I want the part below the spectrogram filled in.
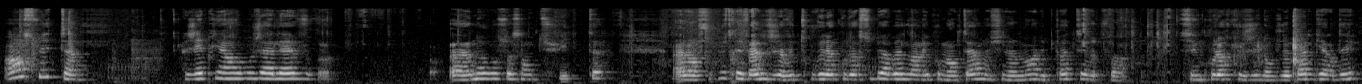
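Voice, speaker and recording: A chatty woman vlogger walks through her beauty haul, pausing on fillers and correcting herself as she goes. Her voice sits a little high, and she sounds set back from the mic. Steady background noise is clearly heard. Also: recorded from a distance, rough recording. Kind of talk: casual haul video.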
